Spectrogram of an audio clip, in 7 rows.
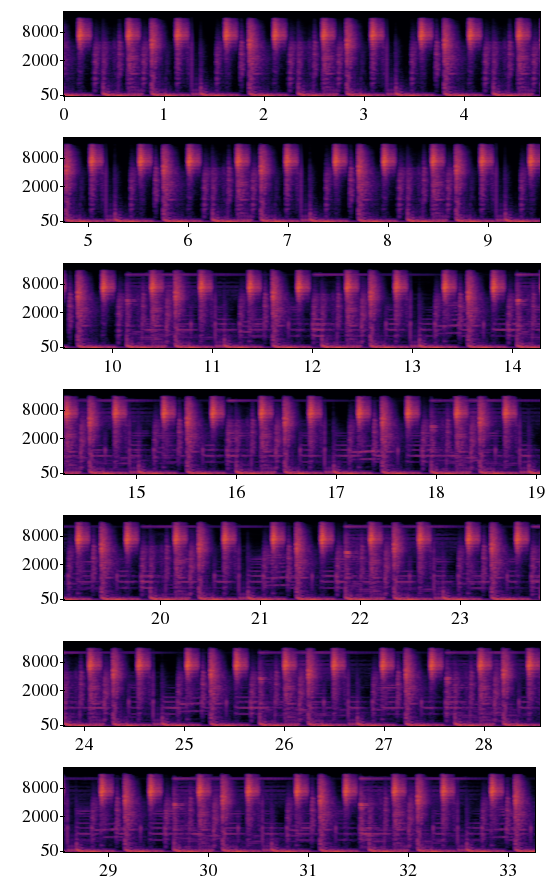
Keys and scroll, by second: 1.0 Left, 1.1 Left, 1.2 Left, 1.3 Left, 1.4 Left, 3.8 super+d, 4.3 BackSpace, 7.3 super+d, 8.3 Down, 8.3 Down, 8.4 Down, 8.5 Down, 8.7 Down, 8.9 Down, 31.8 Page_Down.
